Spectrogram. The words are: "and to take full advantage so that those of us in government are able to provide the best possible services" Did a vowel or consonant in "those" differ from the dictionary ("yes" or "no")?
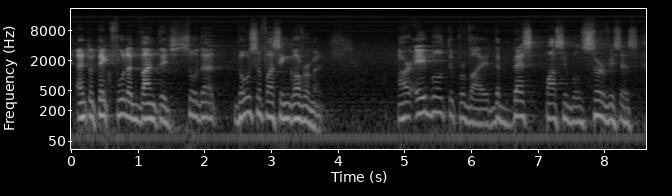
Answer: yes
